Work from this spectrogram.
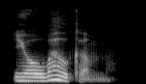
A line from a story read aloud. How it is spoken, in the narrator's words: Malfoy said, dryly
